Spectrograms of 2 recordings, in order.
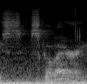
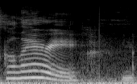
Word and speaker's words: Scolari: Kim last year where he called me Scolari yes he did Scolari that and that threw me for a loop when I saw I said oh it's Scoleri but if you play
